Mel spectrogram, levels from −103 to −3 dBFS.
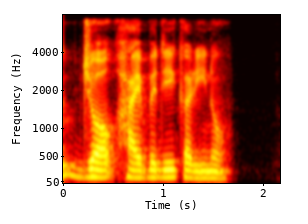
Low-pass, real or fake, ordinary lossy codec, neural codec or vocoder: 7.2 kHz; fake; none; vocoder, 44.1 kHz, 80 mel bands, Vocos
